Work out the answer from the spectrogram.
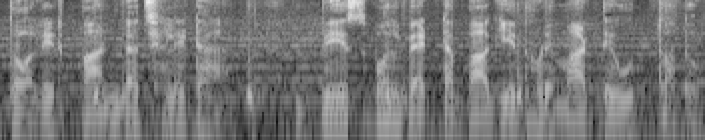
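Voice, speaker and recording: A man's voice: deep voice, normal speed. A man narrating a suspense story in a dramatic, scripted style. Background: music.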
